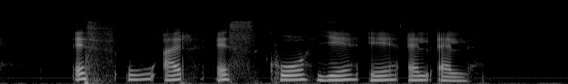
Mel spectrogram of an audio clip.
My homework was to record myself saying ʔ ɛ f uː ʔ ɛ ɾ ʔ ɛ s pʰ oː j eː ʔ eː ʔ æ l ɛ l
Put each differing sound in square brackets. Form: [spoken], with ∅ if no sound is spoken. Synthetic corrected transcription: ʔ ɛ f uː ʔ [æ] ɾ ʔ ɛ s [kʰ] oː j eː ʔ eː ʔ [ɛ] l ɛ l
